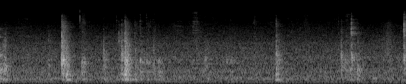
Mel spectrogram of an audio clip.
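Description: Plastic featherboard being handled and shifted on a table saw top: a few light clicks and knocks, the loudest about half a second in and just past a second.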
